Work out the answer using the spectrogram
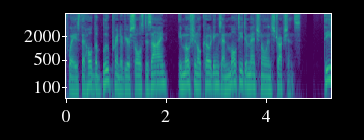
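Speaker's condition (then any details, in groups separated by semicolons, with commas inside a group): No condition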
